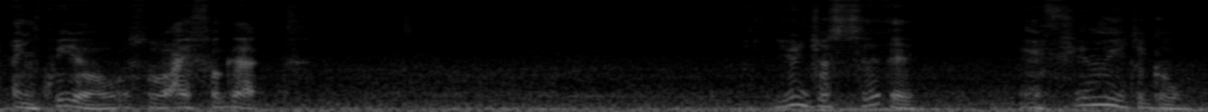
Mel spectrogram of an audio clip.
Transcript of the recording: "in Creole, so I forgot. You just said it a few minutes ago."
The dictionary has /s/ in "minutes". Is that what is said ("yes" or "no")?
no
